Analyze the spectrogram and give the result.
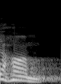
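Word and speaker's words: hymn: फिर यहाँ पे इसको पढ़ेंगे हम, ये एम के बाद एन है तो एन को नहीं पढ़ना है, इसको सीधे हम पढ़ेंगे, तो हम माने होता है भजन हमद।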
